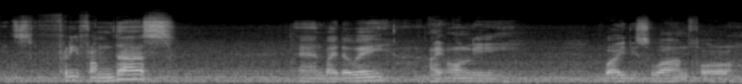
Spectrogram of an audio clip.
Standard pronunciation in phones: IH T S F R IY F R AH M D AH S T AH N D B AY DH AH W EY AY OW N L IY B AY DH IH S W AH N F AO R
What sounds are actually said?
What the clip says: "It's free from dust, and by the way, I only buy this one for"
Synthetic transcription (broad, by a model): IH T S F R IY F R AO M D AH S AH N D B AY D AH W EY AY OW N L IY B AY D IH S W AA N F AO R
